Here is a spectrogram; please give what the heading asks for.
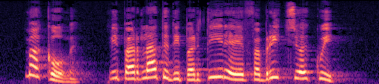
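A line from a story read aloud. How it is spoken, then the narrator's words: Shouting. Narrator (Italian): gridò allora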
